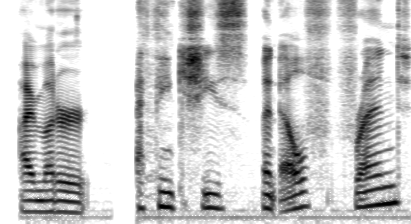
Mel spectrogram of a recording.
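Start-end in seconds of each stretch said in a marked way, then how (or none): 3.4-4.0 heavy, loaded stress on the word friend. Answering a whispered question of who she is, with emphasis on "friend". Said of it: "I put an emphasis on the word friend".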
